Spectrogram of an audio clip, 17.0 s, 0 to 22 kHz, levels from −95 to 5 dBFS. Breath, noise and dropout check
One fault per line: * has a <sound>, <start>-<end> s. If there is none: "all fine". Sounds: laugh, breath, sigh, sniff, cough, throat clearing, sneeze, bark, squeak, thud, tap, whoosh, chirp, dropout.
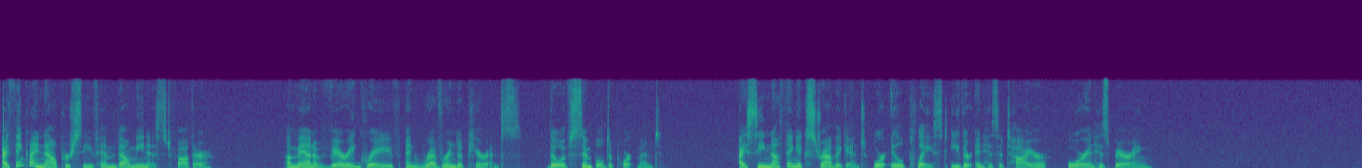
all fine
